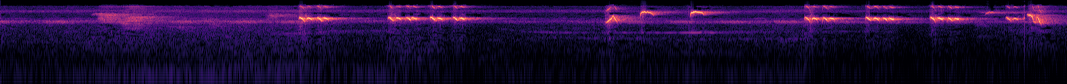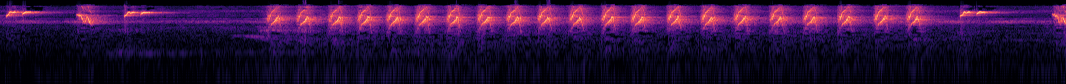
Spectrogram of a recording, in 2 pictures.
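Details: Kolibri ninja sunbird in full song, meant as training material for songbirds: spaced high chips and short whistled phrases, then a long rapid run of buzzy repeated notes lasting about four seconds.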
